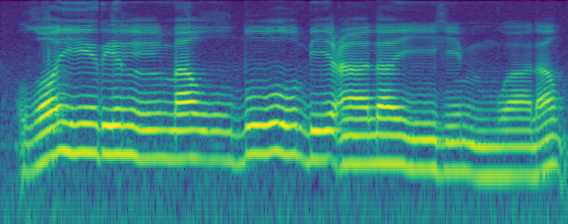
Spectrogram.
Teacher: Terlalu lama menahan tasydid di lamnya, di dotnya, atau terlalu lama menahan tasydid pada lamnya sehingga terhitung dengung jadinya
